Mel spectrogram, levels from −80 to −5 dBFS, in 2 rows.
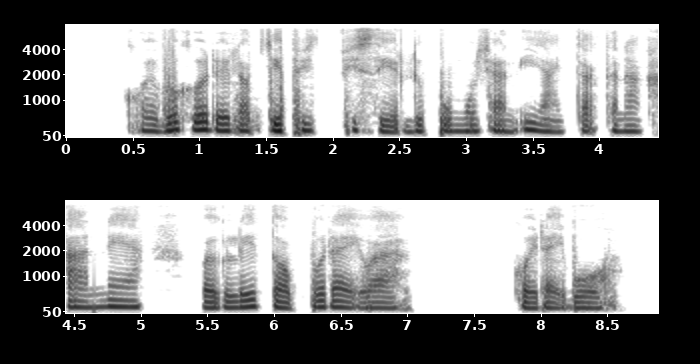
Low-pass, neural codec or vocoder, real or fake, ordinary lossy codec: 7.2 kHz; none; real; none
